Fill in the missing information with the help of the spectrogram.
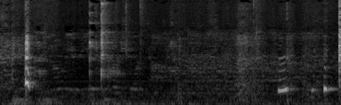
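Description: A few sharp clinks and knocks of hard dishware, spaced irregularly. The loudest comes about a third of a second in, and there are two short louder sounds near the end.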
